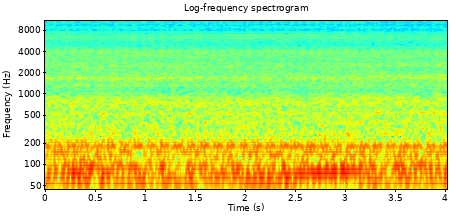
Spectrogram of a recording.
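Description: A 1966 Volvo Amazon at a cars and coffee meet idles with a steady, loud, low rumble from close by, the engine running evenly without a break.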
